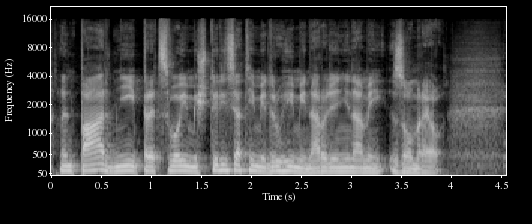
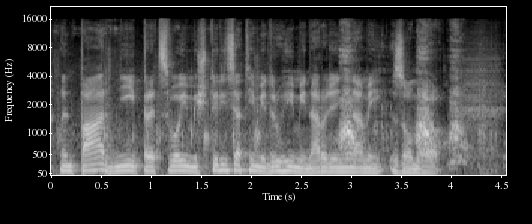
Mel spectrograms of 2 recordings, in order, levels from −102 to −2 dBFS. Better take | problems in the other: first | animal sounds; loud; throughout; 4 dB below the speech

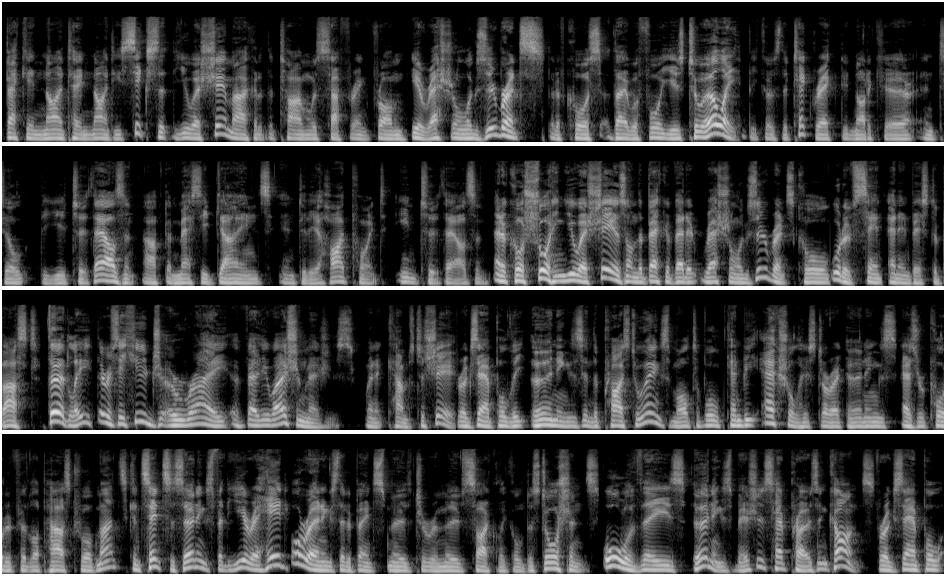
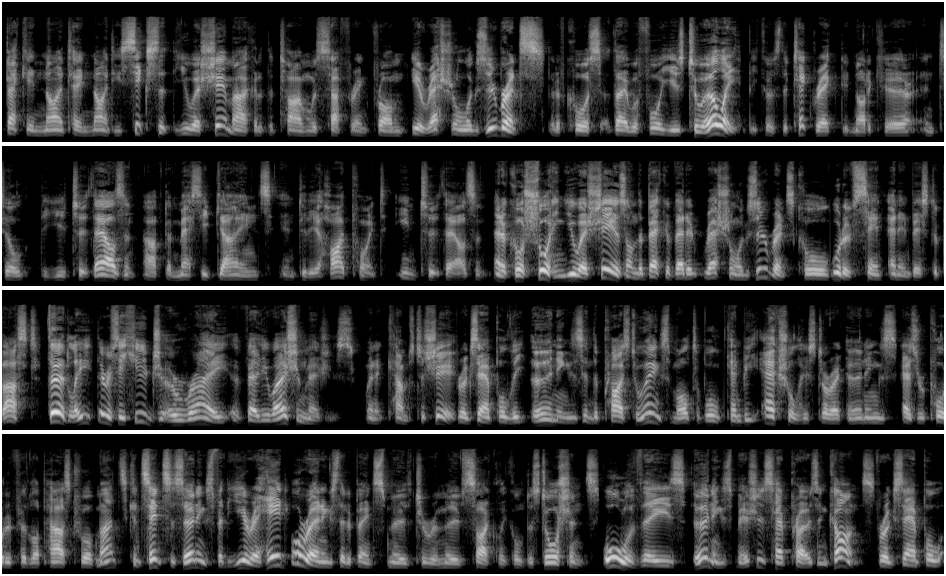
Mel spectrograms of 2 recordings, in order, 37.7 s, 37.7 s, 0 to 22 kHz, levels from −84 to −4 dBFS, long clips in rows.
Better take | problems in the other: first | thin; very; fading below 350 Hz

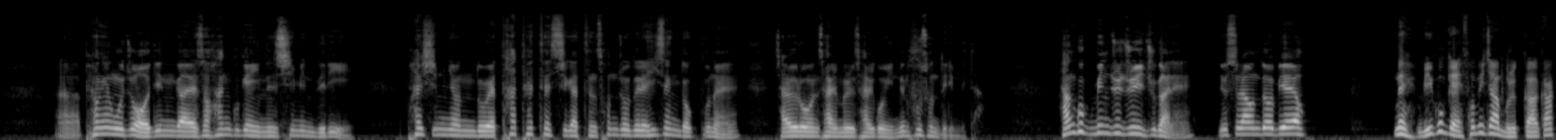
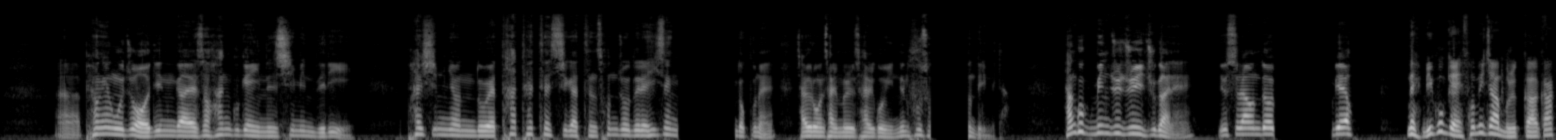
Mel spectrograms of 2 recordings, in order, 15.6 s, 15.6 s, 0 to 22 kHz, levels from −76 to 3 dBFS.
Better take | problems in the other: first | audio freezing; at 7 s for 0.5 s, at 9.5 s and at 13 s for 0.5 s

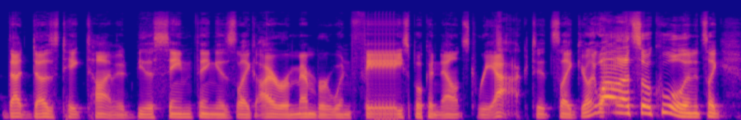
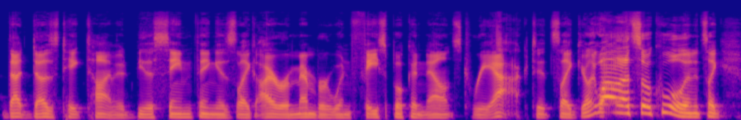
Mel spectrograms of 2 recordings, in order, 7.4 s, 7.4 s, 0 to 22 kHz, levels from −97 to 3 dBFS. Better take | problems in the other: second | audio freezing; at 3.5 s

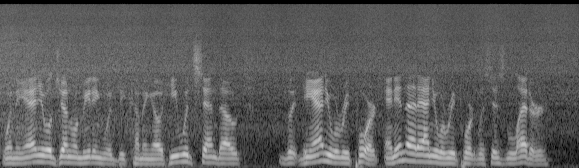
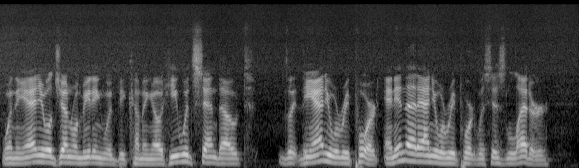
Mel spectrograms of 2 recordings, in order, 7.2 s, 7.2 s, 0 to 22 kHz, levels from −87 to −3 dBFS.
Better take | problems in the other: second | hiss; loud; throughout; 4 dB below the speech; faint in the second

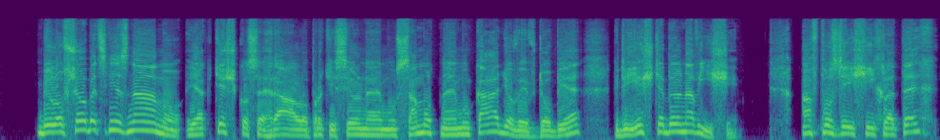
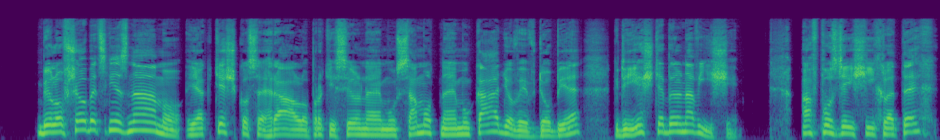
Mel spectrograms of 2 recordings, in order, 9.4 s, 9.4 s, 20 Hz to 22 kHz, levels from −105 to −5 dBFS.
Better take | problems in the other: second | distortion; slight; 10 dB below the speech

